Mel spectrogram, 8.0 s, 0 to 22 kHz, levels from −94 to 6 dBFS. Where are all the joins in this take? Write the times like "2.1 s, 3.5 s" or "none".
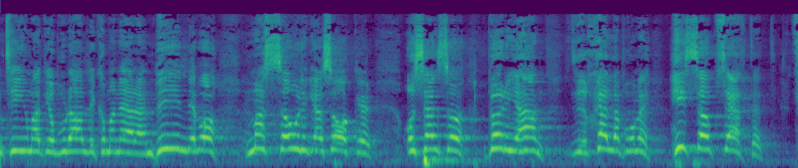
none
